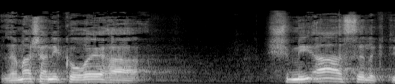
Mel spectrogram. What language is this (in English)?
Hebrew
